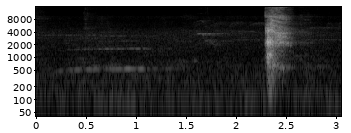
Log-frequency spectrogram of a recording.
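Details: Single sudden loud, hissing sneeze from an adult woman after a faint hum, recorded outdoors on a rooftop.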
